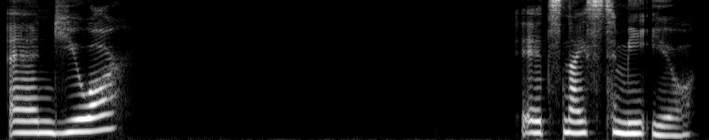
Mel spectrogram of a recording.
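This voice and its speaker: A woman playing a wounded young Jedi survivor in an audio roleplay, gentle and haunted, with a soft, hesitant delivery. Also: a little high, a little slow, no room sound, clean studio sound, lightly acted. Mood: dazed, grateful. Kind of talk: dramatic first-person audio roleplay.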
